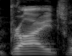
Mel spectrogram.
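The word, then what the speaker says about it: Bryde's: And in all honesty, I'm probably going to get it wrong myself, but everybody calls it a bride's whale, which is fine enough. It's B-R-Y-D-E-S.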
